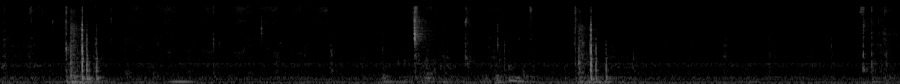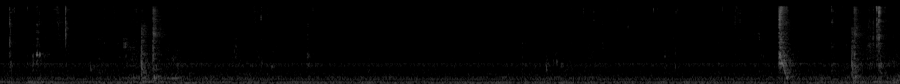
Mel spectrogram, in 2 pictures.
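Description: A person chewing a mouthful of a wrap with the mouth closed, with a few short sharp clicks and smacks spread through the otherwise quiet chewing.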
